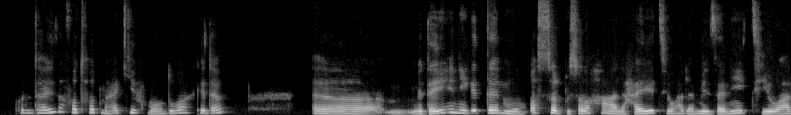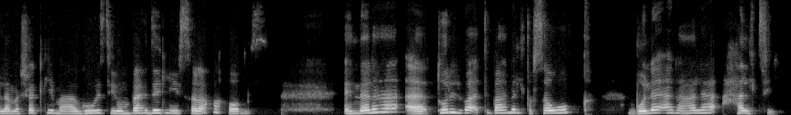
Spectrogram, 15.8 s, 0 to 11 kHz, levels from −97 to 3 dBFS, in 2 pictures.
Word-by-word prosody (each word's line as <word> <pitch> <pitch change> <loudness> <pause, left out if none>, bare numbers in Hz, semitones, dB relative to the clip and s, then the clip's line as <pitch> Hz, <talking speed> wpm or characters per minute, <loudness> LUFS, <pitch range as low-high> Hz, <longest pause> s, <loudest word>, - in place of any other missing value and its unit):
كنت 245 0 -13
عايزة 295 +8 -4
أفضفض 295 -3 -3
معاكِ 230 +1 -10
في 275 +2 -7
موضوع 220 +6 -7
كده 250 +5 -4 0.9
آآ 190 -3 -3
مضايقني 205 - -1
جدًا 240 0 +2
ومأثّر 225 +6 -1
بصراحة 215 +3 -4
على 195 -2 -2
حياتي 215 +3 +1
وعلى 195 -1 -6
ميزانيتي 195 +2 -1
وعلى 195 0 +1
مشاكلي 240 +5 -2
مع 200 -3 -1
جوزي 230 +2 -1
ومبهدلني 235 +3 +2
الصراحة 225 +6 +1
خالص. 210 +1 -1 0.8
إن 210 +3 +2
أنا 300 +7 +6 0.2
آآ 195 0 +5
طول 280 +2 +4
الوقت 265 -2 +2
باعمل 260 +3 +1
تسوُّق 260 +4 +1 0.4
بُناءً 260 +4 +4
على 245 +3 -1
حالتي. 225 -7 -3
230 Hz, 125 wpm, -27 LUFS, 200-250 Hz, 0.9 s, أنا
